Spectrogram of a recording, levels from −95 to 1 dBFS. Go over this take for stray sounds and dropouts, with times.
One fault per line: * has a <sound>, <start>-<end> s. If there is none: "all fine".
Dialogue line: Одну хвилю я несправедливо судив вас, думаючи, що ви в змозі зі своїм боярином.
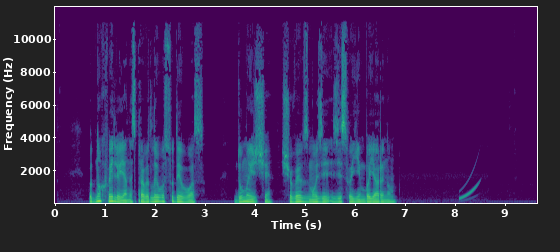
* has a chirp, 8.1-8.5 s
